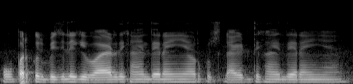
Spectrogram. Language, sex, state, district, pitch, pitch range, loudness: Hindi, male, Uttar Pradesh, Shamli, 115 Hz, 115-120 Hz, -21 LUFS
